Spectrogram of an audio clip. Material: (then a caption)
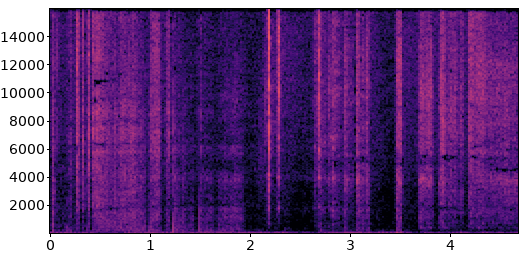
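Cardboard. An empty, long, hollow brown cardboard tube is held in both hands while fingertips and nails scratch and tap its outer surface. The result is quiet, steady scratching with a dull, hollow low resonance, broken by short, sharp taps that die away almost at once.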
